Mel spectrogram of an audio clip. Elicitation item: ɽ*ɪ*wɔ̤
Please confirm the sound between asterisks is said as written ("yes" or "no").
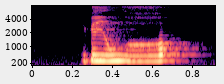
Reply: yes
